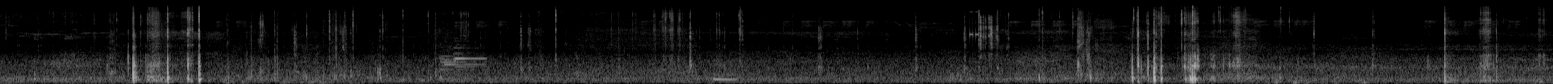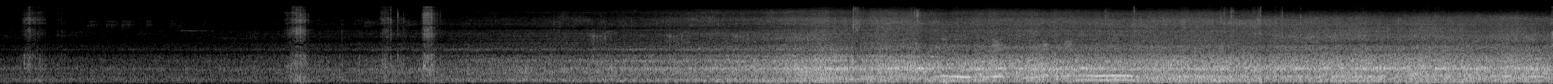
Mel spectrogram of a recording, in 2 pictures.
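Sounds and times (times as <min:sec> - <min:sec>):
electric train approaching: 0:04.4 - 0:05.0, 0:16.4 - 0:31.0.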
